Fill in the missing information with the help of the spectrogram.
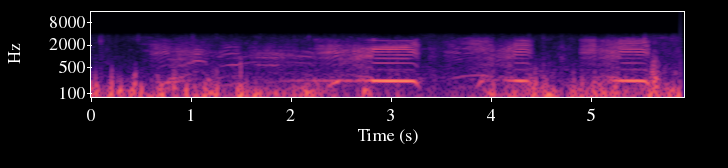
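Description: Herd of cattle mooing: several calls from different animals, the loudest a held moo about three seconds in, with shorter ones after it.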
